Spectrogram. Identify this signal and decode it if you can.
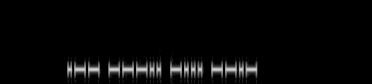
Morse code, heard as a keyed tone, about 36 wpm, 700 Hz. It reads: W8BQ
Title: USA Call Signs - 4 Characters - 2x Character Spacing - 35wpm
